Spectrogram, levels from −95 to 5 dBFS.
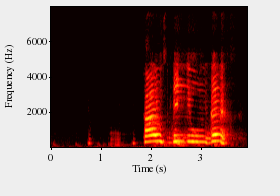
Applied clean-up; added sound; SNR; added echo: neural mask model DeepFilterNet 3.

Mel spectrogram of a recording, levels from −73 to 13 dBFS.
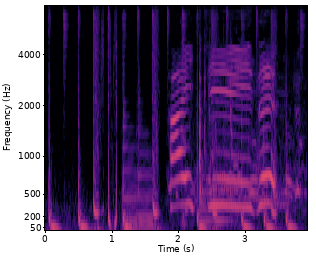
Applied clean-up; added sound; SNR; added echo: none; none; none; none.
